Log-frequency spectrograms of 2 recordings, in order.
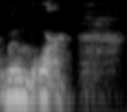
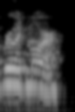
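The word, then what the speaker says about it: Ruadh Mòr: but I call it Rue Moore just because I don't know what else to say about it. So I was told Ruid to rhyme with Druid. Cool. And then Moore, so Ruid Moore.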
